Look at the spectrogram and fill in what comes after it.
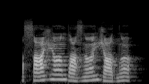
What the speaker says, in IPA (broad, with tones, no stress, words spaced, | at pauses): sˤɑ˨˥ʒɔ̃˦˥ dˤi˨˩zˤĩ˨˥ʒi˨˩ dˤə̃˦˨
